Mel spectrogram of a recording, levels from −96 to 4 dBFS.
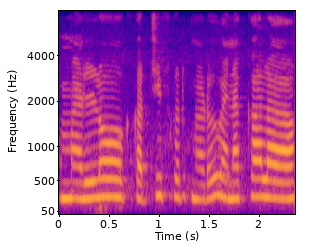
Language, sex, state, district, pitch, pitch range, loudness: Telugu, female, Andhra Pradesh, Visakhapatnam, 250 Hz, 235-265 Hz, -20 LUFS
